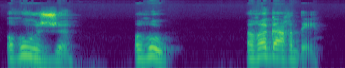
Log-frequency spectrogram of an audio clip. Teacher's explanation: Usually French people, many people will pronounce it like, will give a gargling sound. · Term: R sound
